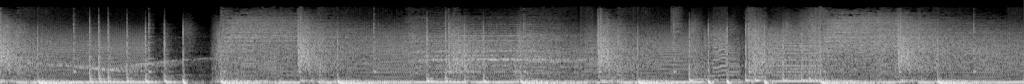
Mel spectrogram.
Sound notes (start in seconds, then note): 0.6 sirens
